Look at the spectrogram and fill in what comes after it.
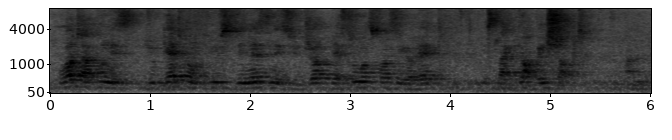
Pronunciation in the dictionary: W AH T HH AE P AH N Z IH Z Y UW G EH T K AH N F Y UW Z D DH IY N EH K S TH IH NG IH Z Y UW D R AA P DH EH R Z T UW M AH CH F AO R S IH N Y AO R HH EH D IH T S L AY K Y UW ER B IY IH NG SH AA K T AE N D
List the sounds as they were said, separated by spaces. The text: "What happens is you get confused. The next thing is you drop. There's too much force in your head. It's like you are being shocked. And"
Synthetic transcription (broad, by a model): W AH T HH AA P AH N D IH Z Y UW G EH T K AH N F Y UW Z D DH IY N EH S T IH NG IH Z Y UW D R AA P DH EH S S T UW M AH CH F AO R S IH N Y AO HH EH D IH T S L AY K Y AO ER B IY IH SH AA K T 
